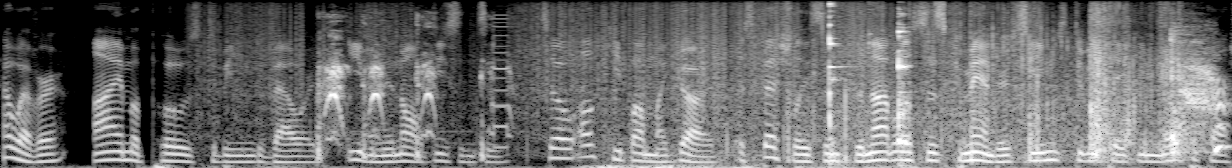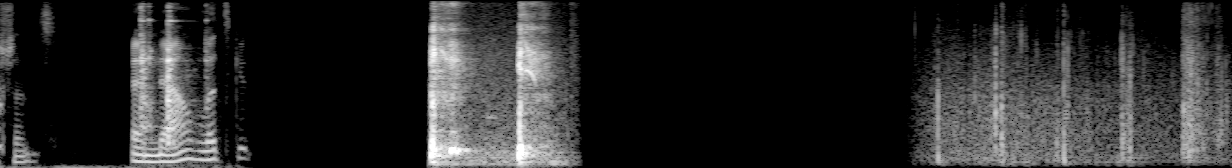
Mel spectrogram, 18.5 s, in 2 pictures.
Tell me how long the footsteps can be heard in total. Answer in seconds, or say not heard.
7 s.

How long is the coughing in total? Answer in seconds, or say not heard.
4 s.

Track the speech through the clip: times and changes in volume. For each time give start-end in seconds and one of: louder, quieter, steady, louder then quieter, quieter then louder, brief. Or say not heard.
0.0-11.1 louder then quieter.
